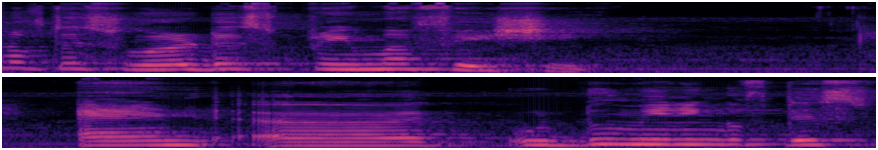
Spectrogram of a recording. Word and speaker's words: prima facie: It all started with a wild, crazy, strange-looking, strictly speaking, prima facie. The pronunciation of this word is prima facie, and Urdu meaning of this word is बज़ाहिर.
